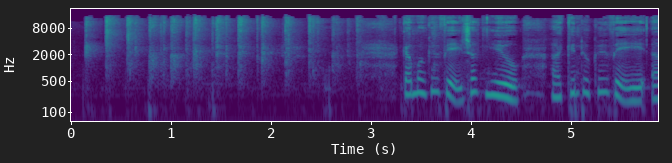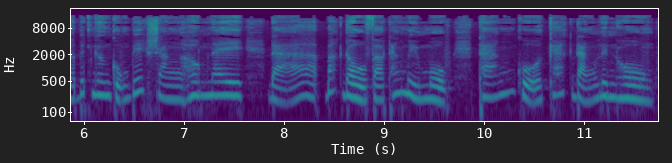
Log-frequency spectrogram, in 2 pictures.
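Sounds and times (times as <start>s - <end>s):
faint audience applause after a song at a live event: 0.1s - 3.2s
speech: 3.3s - 11.7s.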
